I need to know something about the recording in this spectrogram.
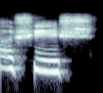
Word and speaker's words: अशेष: ठीक है, तो इसका जो प्रोनाउंसिएशन होगा वो कैसे होगा, अशेष, अशेष। ठीक है, श नॉर्मल श जैसा नहीं।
